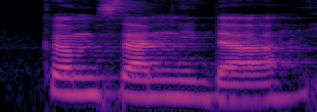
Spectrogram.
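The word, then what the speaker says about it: Kamsahamnida (감사합니다): Kamsahamnida.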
